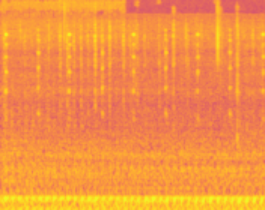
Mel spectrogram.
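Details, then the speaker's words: Car on a motorway: rapid, even thumping at about ten beats a second that keeps time with the wheel sets in under the running noise; a rear tyre has blown flat. "Arabadan ses geliyor lan. Şöyle sola geçiyorum. Oo, arabadan ses geliyor. Arkadaşlar bir şey oldu. Muhtemelen lastik patladı."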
